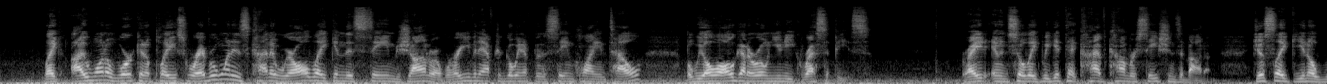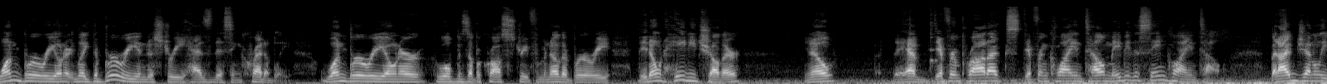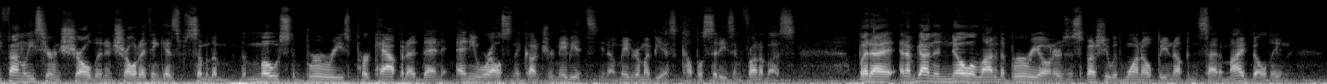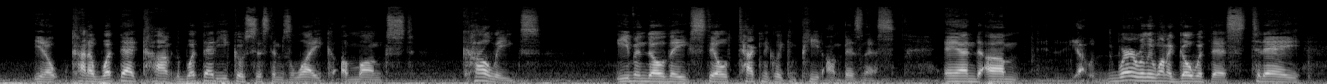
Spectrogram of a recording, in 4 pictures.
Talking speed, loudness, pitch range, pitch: 210 wpm, -22 LUFS, 110-140 Hz, 125 Hz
